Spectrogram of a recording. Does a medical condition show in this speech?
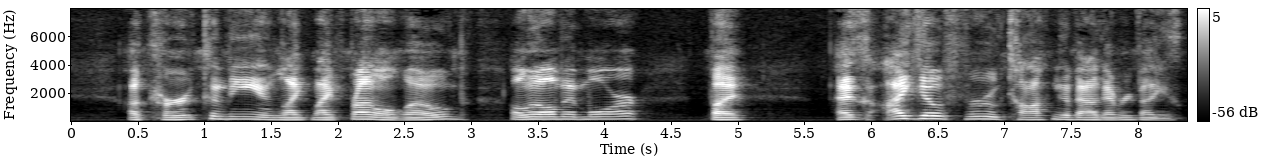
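Yes: cleft lip and palate.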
